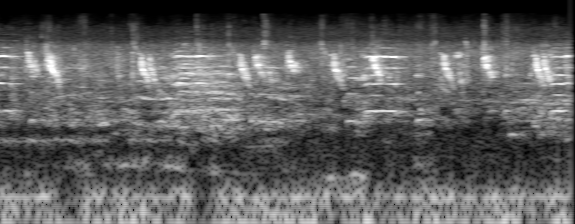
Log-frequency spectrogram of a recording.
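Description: Small birds chirping rapidly and repeatedly, several short high chirps a second, over a low steady rumble.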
